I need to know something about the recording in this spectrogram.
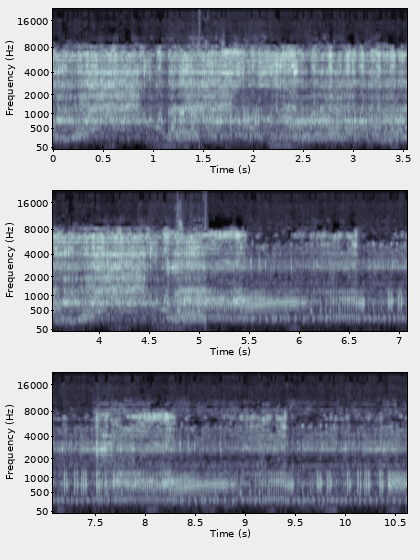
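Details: Hungry stomach growling: continuous loud gurgling and rumbling with wavering, squeaky pitch glides; borborygmi.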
